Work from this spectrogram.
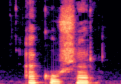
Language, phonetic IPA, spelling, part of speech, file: Polish, [aˈkuʃɛr], akuszer, noun, LL-Q809 (pol)-akuszer.wav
